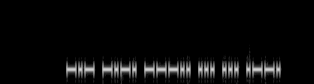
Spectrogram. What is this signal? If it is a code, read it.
Morse code, heard as a keyed tone, about 40 wpm, 700 Hz. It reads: KC8SSP
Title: USA Call Signs - 6 Characters - 40wpm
